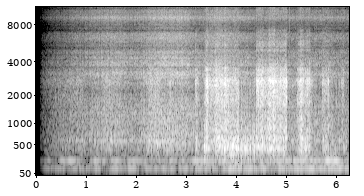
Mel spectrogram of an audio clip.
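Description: Trailer soundtrack: a steady low hum under a hiss of noise that fades in from silence and swells, breaking into louder rough surges from about three seconds in.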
